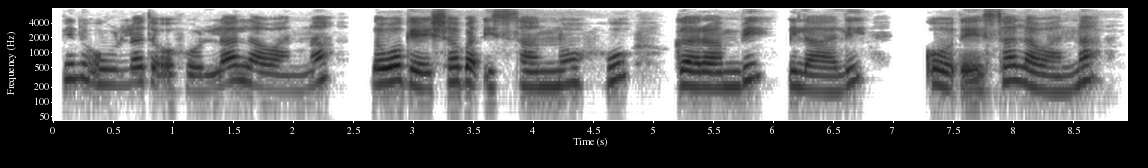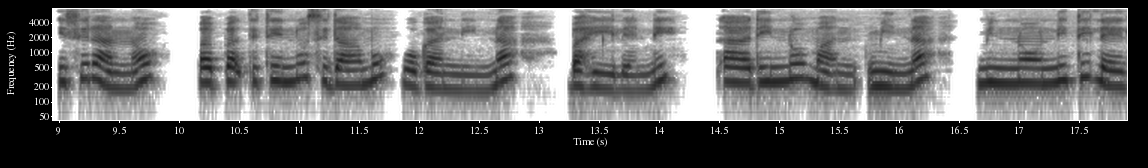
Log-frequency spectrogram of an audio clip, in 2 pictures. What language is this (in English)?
Sidamo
